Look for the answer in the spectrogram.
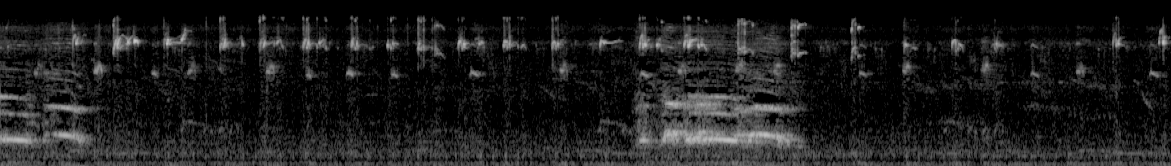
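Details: Two house sparrow (Passer domesticus) chicks begging for food as their parents feed them, giving rapid, very high, thin cheeps about two a second; a rooster crows loudly in the background midway through.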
